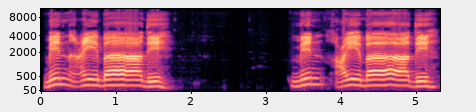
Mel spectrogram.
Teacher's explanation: نون ساکن پر غنہ نہیں کریں گے، آواز ناک میں نہیں چھپائیں گے. یہاں نون ساکن کے بعد عین ہے، حروف حلقی ہے، تو نون ساکن پر غنہ نہیں کریں گے.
